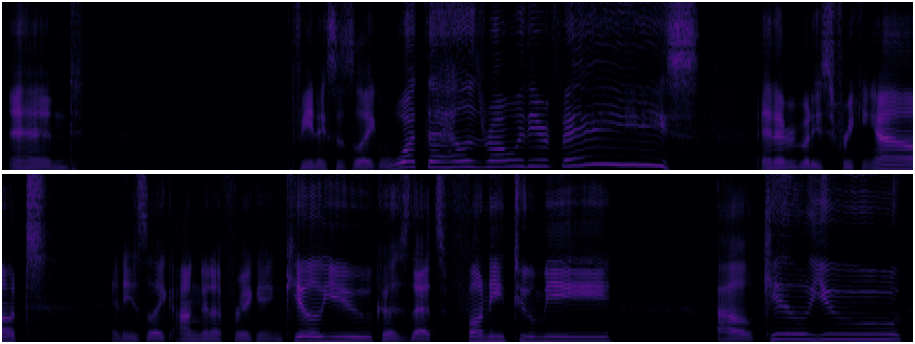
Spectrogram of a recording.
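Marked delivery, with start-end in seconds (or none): 3.8-7.0 high, slow horrified shriek; shocked Phoenix. Retold or imitated. Phoenix shocked at Swan's face. 10.8-18.1 gleefully menacing villain voice, slowing at the end; mock villain threat. Swan threatening the Phantom.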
